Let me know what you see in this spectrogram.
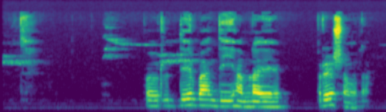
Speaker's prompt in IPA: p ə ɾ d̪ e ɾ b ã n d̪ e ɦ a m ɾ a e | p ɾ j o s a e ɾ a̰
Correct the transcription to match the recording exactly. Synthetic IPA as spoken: p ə ɾ d̪ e ɾ b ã n d̪ i ɦ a m l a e | p ɾ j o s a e l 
